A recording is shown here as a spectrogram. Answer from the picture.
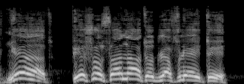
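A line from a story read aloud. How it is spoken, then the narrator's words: Barked retort. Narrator (Russian): рявкнул в ответ Роланд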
